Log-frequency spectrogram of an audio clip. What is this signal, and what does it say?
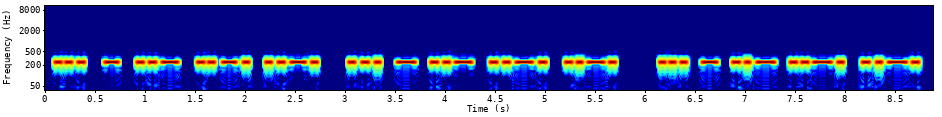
Morse code, heard as a keyed tone, about 19 wpm, 250 Hz. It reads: STUFF STUFF STUFF
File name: morse / morse-training-20WPM-7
